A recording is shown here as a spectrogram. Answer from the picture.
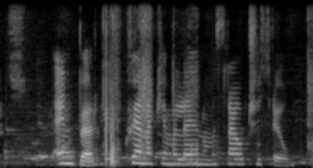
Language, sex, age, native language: Icelandic, female, 11, Icelandic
